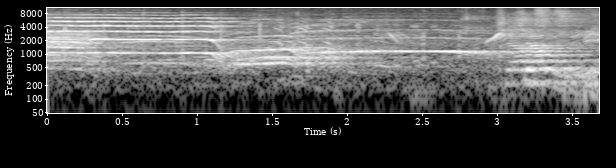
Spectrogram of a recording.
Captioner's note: audience applauding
